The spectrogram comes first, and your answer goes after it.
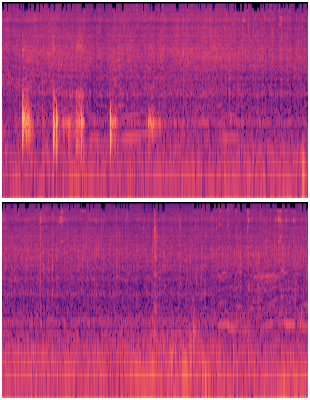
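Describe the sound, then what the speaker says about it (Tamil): A few sharp clinks of a utensil in a pan, then a steady soft sizzle of okra frying, with faint talk in the background. "சேர்த்து நல்லா வதக்கி விடணும்"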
